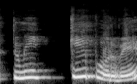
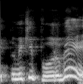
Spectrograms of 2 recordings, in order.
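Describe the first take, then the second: First: "তুমি", gap, long "কি পরবে"; weight on "কি", asking what; space before long কি. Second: Quick "তুমি কি", rise on "পরবে"; short "কি" with no gap; fast attached কি. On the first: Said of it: "একটু স্পেস দিয়ে কিটা". ("তুমি"-র পরে ফাঁক, "কি" দীর্ঘ) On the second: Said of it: "উচ্চারণটা ফাস্ট হবে". ("তুমি কি" দ্রুত জুড়ে, "পরবে"-তে প্রশ্ন) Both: Shown as a demonstration.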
